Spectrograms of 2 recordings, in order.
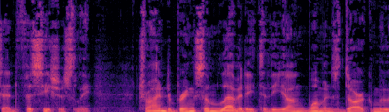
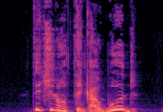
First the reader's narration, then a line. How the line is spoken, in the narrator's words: Catterby snapped at him, suddenly defensive, her tone as sharp as the edges of Drizzt's magical scimitars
